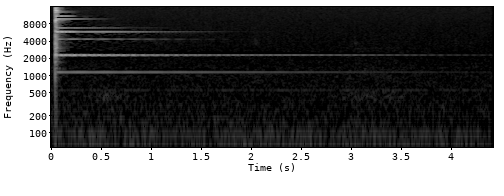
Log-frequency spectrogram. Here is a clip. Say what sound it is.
Small metal object resonating
resonate, tinkle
